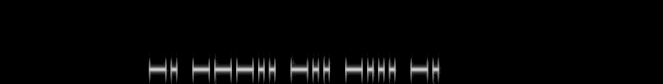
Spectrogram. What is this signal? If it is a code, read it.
Morse code, heard as a keyed tone, about 22 wpm, 700 Hz. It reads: N8DBN
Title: USA Call Signs - 5 Characters - Repeated 2x - 22wpm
